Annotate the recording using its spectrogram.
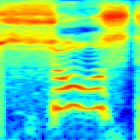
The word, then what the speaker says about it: Soos: Og så vil jeg gerne byde velkommen til den næste gæst, som er Philip Sos. Du må lige sige til, hvis jeg ikke udtaler dit efternavn rigtigt. – Jamen, det er sådan set øh, fint nok udtalt.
